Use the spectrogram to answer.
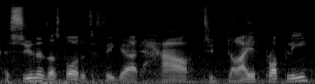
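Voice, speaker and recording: A man's voice: fairly low pitch, brisk, slight background noise. A man in his thirties, a fitness coach, answering interview questions emphatically and often repeating words as he thinks. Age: 30s.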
